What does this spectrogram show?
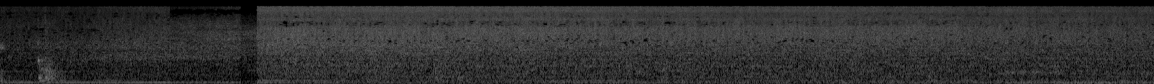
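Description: Smashed beef patties and sliced onions sizzling on a hot gas griddle: a steady hiss that gets abruptly louder about two and a half seconds in.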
